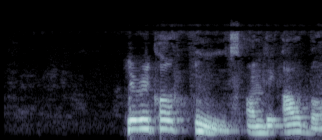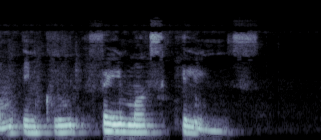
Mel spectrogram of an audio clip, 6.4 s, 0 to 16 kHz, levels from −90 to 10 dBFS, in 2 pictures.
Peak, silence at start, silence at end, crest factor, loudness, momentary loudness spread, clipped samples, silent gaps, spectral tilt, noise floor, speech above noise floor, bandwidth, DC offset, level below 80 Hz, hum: -2 dBFS; 1.25 s; 0.7 s; 16 dB; -17 LUFS; 14 LU; under 0.1%; none; -7.5 dB/octave; -76 dBFS; 59 dB; 7.6 kHz; under 0.1%; -64 dBFS; none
